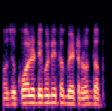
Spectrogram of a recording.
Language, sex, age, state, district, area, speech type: Nepali, male, 18-30, West Bengal, Darjeeling, rural, conversation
